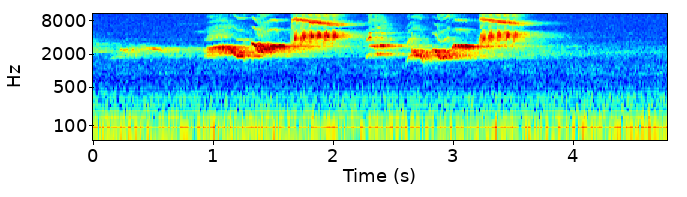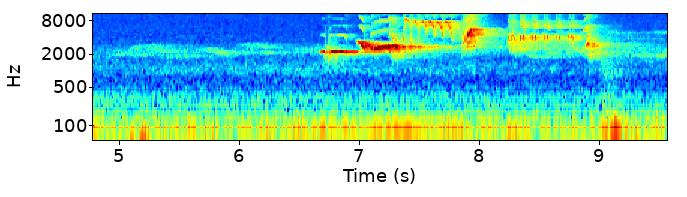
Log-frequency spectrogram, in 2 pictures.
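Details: Morning bird chorus as birds awaken in Marousi, Athens, Greece: a long burst of fast, high twittering and chirps, then a quiet gap before another lively twittering phrase, with a soft low rumble underneath.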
